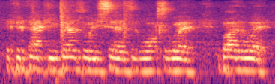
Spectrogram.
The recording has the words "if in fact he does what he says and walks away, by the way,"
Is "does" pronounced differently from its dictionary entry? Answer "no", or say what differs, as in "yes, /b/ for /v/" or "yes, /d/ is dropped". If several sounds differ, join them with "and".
no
